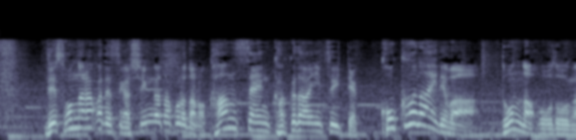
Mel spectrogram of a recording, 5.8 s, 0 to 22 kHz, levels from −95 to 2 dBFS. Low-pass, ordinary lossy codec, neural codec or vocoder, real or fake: none; none; none; real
